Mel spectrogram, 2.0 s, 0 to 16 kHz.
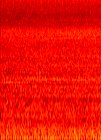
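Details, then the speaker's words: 1997 Ford F Super Duty 4x2 with 460 (5.7L) V8, unused since 2015: starts right up, deep steady idle burble, even firing, no knocks or misses; imperfect exhaust repair leaves extra rasp, slightly loud exhaust. "Starts right up. Truck sounds good. He tried to fix the exhaust and didn't do it perfectly, so it's still a little loud."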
